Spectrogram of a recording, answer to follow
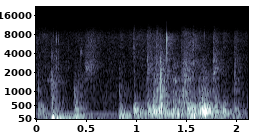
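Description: A handful of irregular clacks and knocks from a manual typewriter being handled, busiest in the second half, with a low held note dying away in the first second.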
